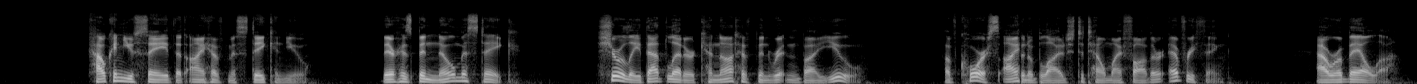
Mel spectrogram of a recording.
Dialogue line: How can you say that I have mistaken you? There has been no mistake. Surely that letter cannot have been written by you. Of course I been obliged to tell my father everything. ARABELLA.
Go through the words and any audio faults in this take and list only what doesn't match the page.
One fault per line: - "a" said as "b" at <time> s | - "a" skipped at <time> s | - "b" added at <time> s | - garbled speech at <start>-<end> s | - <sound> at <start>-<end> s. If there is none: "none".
none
